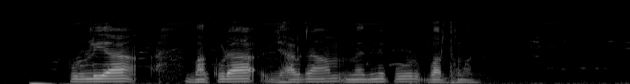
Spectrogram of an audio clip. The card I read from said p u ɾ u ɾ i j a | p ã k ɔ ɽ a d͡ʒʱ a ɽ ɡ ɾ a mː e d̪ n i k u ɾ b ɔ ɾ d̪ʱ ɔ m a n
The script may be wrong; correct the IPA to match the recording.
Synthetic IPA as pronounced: p u ɾ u l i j a | b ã k u ɽ a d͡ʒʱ a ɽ ɡ ɾ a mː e d̪ n i p u ɾ b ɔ ɾ d̪ʱ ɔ m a n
